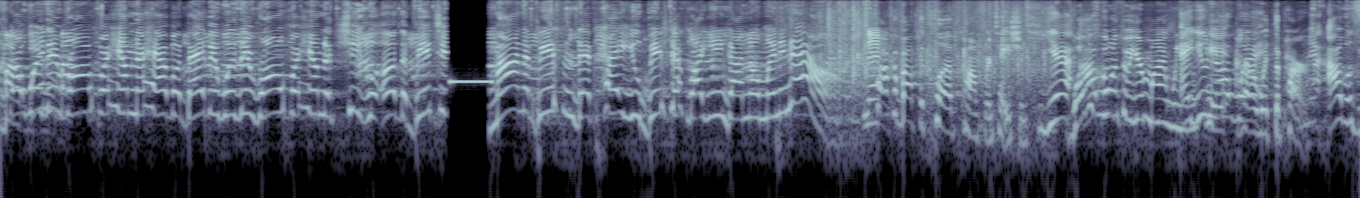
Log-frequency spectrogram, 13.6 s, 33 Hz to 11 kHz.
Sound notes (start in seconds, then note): 4.5 beep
